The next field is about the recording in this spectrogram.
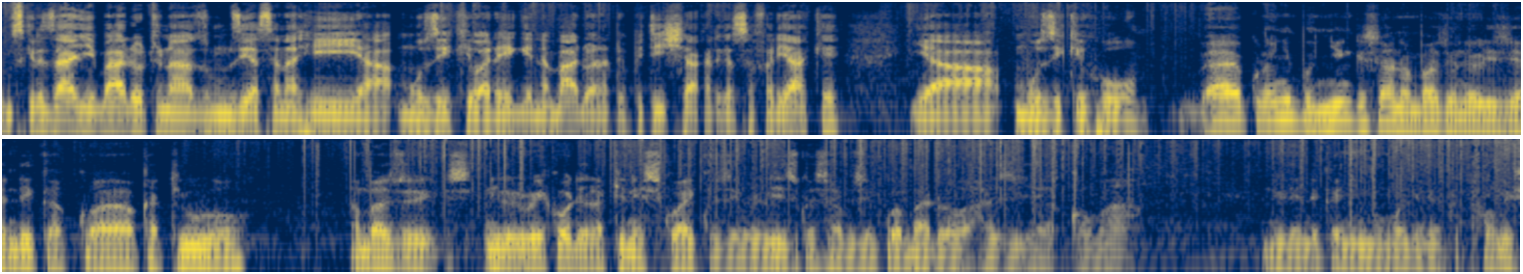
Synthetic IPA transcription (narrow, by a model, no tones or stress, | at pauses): m̩si̥kilizaʄiɓaɗɔtunazuŋɡum̩ziasanaɦiːjamuzikiwaɾɛɡɛnaɓaɗɔanatupitiʃakatikasafaɾijakɛ | jamuzikihuːɛkunaɲimbɔɲiŋɡisanaːmbazɔniliziandikakwawakatihuɔ | a̰mbazɔniliɾɛkɔɗilakinisi̥kuwahikuziɾɛlizikwas̬aɓaɓuzilikṵwaɓaɗɔhaziʄakɔma | niliandikaɲimbɔmɔɟanaitwapɾɔmis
